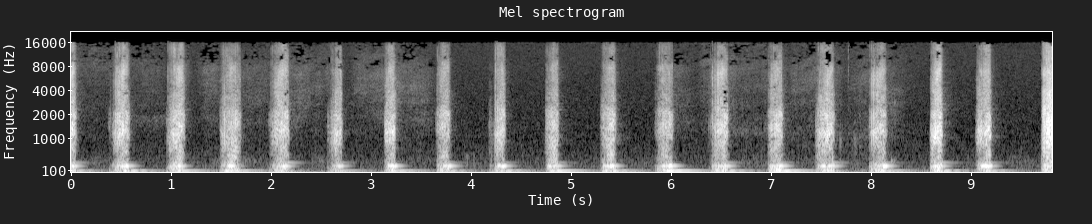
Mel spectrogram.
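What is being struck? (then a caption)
Foam microphone windscreen. A small bundle of metal pins held in the fingertips scratches and pokes the soft, porous grey foam windscreen on a black USB condenser microphone, in direct contact with the mic. The result is a steady series of short, crackly scraping bursts with a low thump underneath each stroke.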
